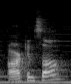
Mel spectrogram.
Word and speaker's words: Arkansas: spelled exactly the same however the state is pronounced arkansas the river is pronounced arkansas don't know why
